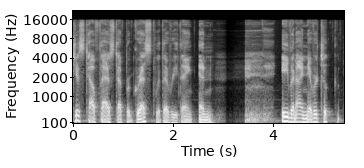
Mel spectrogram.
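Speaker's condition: Head and neck cancer, stage 4, into voice box

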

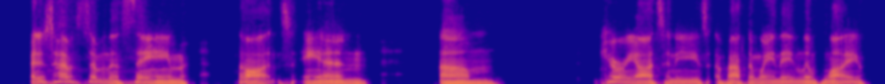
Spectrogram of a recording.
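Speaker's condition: ALS, slow progressing

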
